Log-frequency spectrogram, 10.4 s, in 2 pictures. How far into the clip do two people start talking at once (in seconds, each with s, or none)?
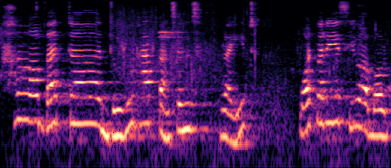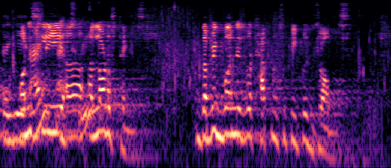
5.2 s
